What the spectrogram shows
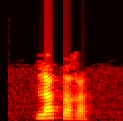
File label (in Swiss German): "lappere", Bas Rhin; vin; siroter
